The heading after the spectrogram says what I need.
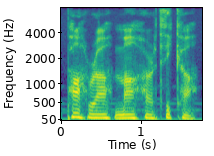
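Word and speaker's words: pāramārthika: The second level is called paramatika pronounced parah maharika which translates to something like ultimate or absolute reality.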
